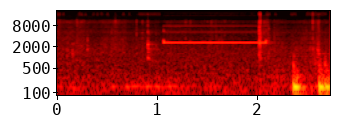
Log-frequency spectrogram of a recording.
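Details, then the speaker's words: 1980 Ski-Doo Citation SS engine for a hovercraft, no spark: continuity tester gives a steady high beep about a second with points open, meaning continuity where none should be; points wire shorted to ground, points being removed to check. "yeah, points are open, I think, there. Points are closed. And it's still making contact, so something's wrong."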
